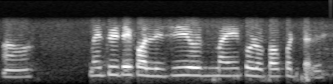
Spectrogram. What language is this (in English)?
Konkani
